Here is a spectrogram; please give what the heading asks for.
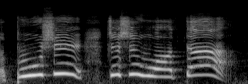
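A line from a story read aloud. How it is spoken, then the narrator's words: Angry wailing. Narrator (Chinese): 小米气气冲、气冲冲的哇哇叫着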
